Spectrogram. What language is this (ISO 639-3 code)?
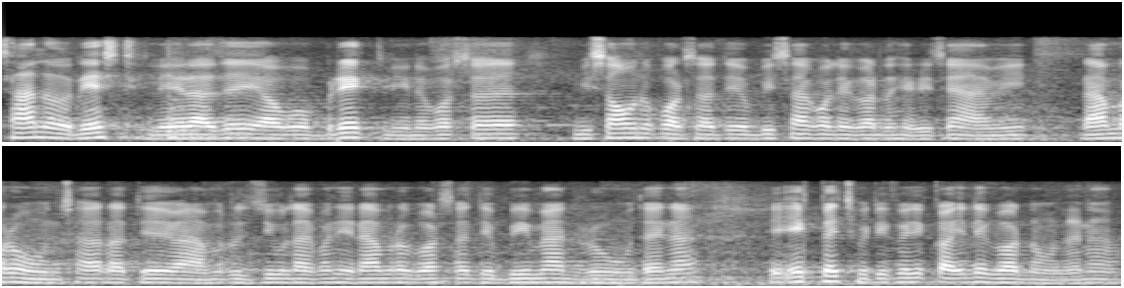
nep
